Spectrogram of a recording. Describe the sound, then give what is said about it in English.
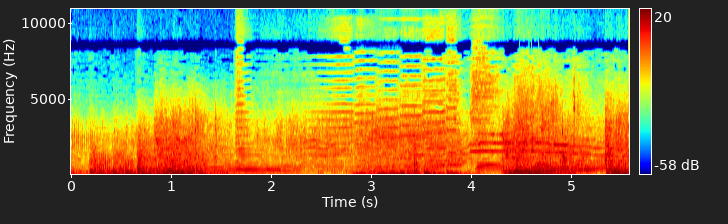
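A door being busted down in a Thundercats cartoon scene: several heavy smashing thuds and crashes burst out amid a loud, dense din with ringing tonal layers running underneath, with no talking. “They bust down the door, he pulls them back, and this is when the attack happens.”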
